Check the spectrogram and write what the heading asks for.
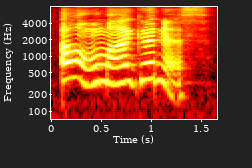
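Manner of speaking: high, slow cry of horror; loud alarm. A narrator's reading. Narrator sees the cart speeding away, loud drawn-out alarm.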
